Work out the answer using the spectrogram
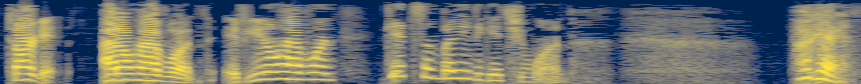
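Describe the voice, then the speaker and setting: A woman's voice: on the high side, sing-song, moderate pace, no room sound. A young woman who teaches English online chats in a bubbly, rambling way, recorded on a dull camera mic at home. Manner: bubbly and rambling, jumps into playful kid voices. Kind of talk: casual vlog chat showing props. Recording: dull, dry camera audio.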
